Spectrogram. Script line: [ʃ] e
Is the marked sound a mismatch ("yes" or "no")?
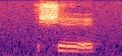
no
